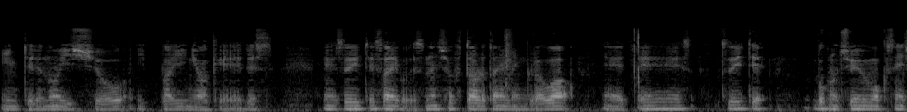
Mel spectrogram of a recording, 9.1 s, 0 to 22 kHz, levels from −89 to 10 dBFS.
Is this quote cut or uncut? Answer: cut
